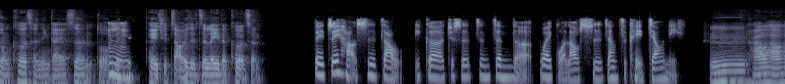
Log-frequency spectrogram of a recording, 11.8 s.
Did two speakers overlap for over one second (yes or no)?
no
